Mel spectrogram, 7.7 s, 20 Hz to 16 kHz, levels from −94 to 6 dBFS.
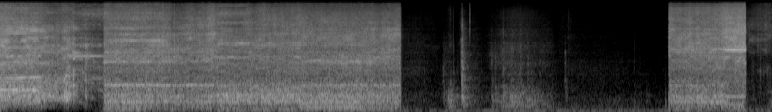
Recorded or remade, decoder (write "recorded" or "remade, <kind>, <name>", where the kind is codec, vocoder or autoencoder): remade, autoencoder, DAC-VAE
